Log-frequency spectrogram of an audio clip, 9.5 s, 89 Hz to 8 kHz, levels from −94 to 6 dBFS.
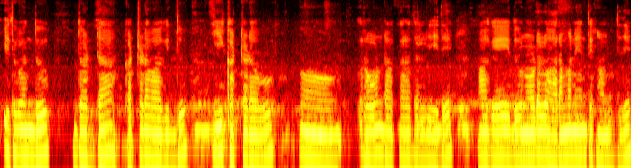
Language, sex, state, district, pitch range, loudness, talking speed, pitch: Kannada, male, Karnataka, Mysore, 115-125 Hz, -17 LUFS, 100 wpm, 120 Hz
